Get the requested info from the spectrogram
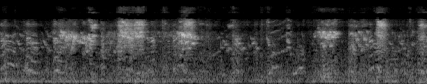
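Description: A caique gives shrill, harsh squeals and squawks in uneven bursts, roughly two per second, with faint background noise.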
